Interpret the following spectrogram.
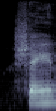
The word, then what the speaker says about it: Shein: I mean, if you think about like the Shane hauls, Shane, I think is how you say it, on TikTok and even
